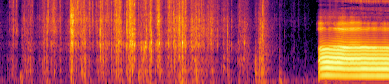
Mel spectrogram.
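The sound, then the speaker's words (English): An envelope is torn open with a few seconds of crinkling, ripping paper sounds in uneven bursts. After a brief pause, a loud sustained musical tone begins. “Right, let's open this envelope and see what they said.”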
